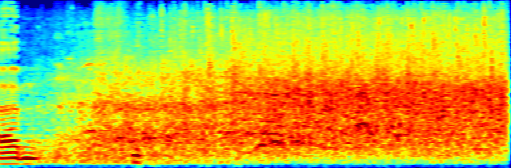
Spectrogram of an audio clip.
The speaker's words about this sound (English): Well, please do. Let her have her applause.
